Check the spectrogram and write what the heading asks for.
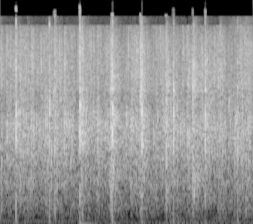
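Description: An audience claps steadily, a dense wash of many hands with sharper individual claps popping through, fairly loud and sustained throughout with no voices.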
